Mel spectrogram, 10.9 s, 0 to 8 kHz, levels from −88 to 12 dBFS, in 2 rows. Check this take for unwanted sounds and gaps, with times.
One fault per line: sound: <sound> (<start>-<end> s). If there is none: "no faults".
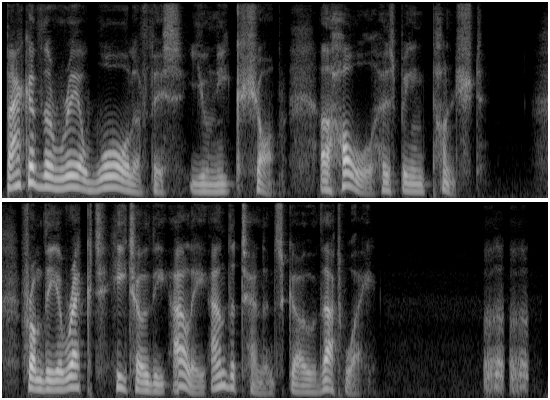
sound: laugh (10.3-10.7 s)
